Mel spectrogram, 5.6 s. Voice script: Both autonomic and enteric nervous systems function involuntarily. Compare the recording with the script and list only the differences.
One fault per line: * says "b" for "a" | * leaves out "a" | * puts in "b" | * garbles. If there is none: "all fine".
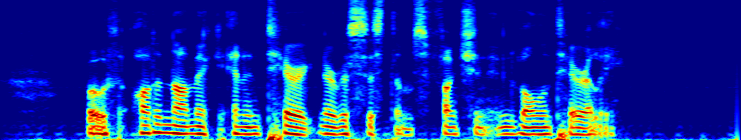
all fine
